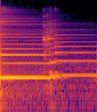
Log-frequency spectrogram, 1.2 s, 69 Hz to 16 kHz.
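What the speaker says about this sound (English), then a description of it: "This time after we picked it, we're going to slide it up to the 9th fret." A single guitar note on the B string is picked and then slid up to the 9th fret, sounding close and clear, with a brief squeaky glide partway through before it settles and rings on at the higher pitch.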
